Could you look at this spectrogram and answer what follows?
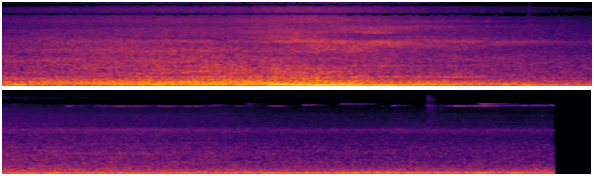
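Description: City bus engine pulling away from the stop and passing close, loudest about three seconds in, then fading into steady street traffic. The sound cuts off just before the end.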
